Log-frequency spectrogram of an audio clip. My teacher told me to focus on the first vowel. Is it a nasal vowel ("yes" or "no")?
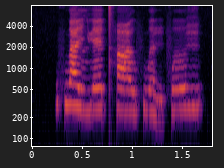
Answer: no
